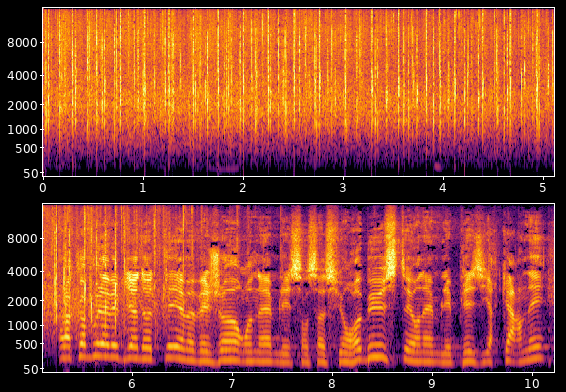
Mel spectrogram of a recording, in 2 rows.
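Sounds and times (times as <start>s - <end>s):
audience applause: 0.0s - 7.6s
speech: 5.2s - 10.2s.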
